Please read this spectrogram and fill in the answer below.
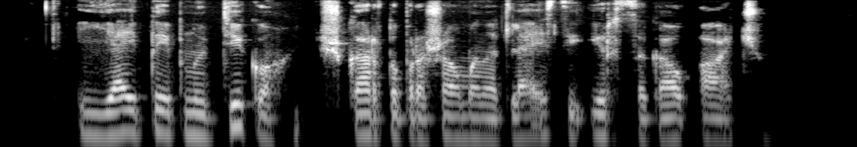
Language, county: Lithuanian, Vilnius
